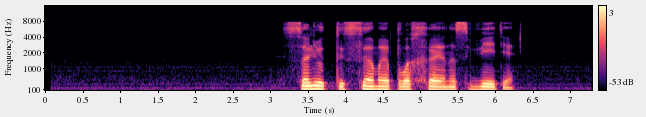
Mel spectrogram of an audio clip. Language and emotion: Russian, angry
